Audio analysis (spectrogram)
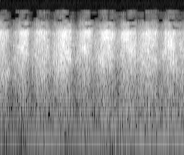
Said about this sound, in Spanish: ¿Verdad? Es una lija. Sí, una sí. Lija. Podría uno imaginarse la lija. Bueno, una lija que está entonces sacándole lo viejo a las paredes, a las puertas, a todo, porque este es el último salón que queda por arreglar.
